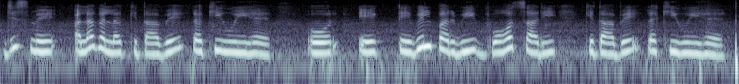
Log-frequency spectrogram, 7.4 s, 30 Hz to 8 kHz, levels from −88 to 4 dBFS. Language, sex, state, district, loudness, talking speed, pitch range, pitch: Hindi, female, Rajasthan, Jaipur, -13 LUFS, 145 wpm, 240-275 Hz, 255 Hz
